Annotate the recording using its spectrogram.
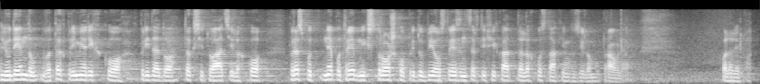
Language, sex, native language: Slovenian, male, Slovenian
